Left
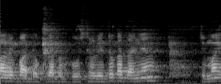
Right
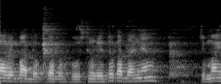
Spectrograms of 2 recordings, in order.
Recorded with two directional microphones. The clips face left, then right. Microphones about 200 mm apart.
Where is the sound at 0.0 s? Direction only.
15° right (ahead or behind).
